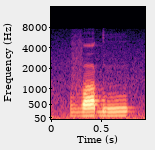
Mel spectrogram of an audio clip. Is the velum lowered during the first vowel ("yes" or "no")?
no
